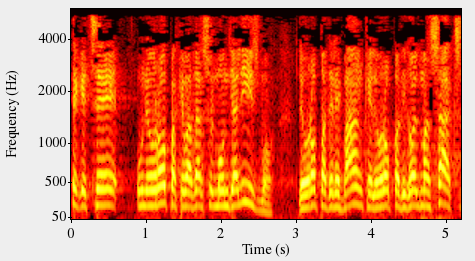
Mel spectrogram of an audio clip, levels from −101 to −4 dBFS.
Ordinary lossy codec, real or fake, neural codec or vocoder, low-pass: MP3, 24 kbps; real; none; 5.4 kHz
